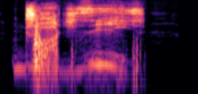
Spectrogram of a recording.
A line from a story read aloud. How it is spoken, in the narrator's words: he growled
